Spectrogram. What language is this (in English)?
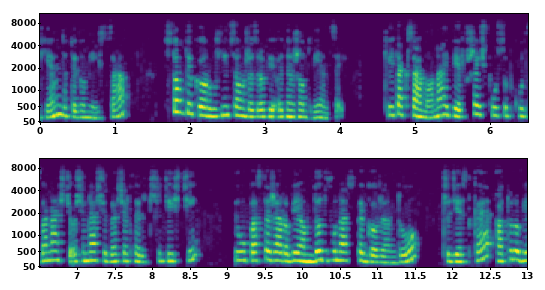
Polish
